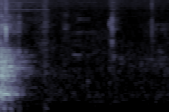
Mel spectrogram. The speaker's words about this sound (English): Third time, somebody else from the family steps on the dog's tail. Again, dog will turn and bark.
